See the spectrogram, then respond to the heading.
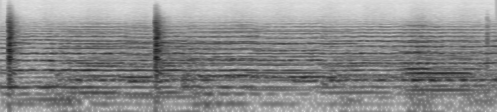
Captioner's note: metal clanking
